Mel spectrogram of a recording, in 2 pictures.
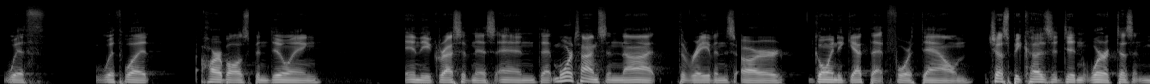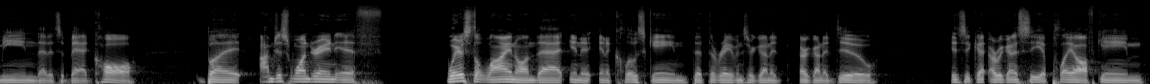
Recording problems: none

